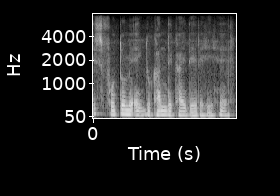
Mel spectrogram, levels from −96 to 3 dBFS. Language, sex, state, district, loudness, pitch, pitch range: Hindi, male, Arunachal Pradesh, Lower Dibang Valley, -17 LUFS, 105 Hz, 100-115 Hz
